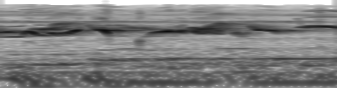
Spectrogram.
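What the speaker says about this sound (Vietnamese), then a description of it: "những con chim nó hót tốt như này" A wild-caught laughingthrush sings loud and close, with clear whistled phrases that rise and fall in quick succession.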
